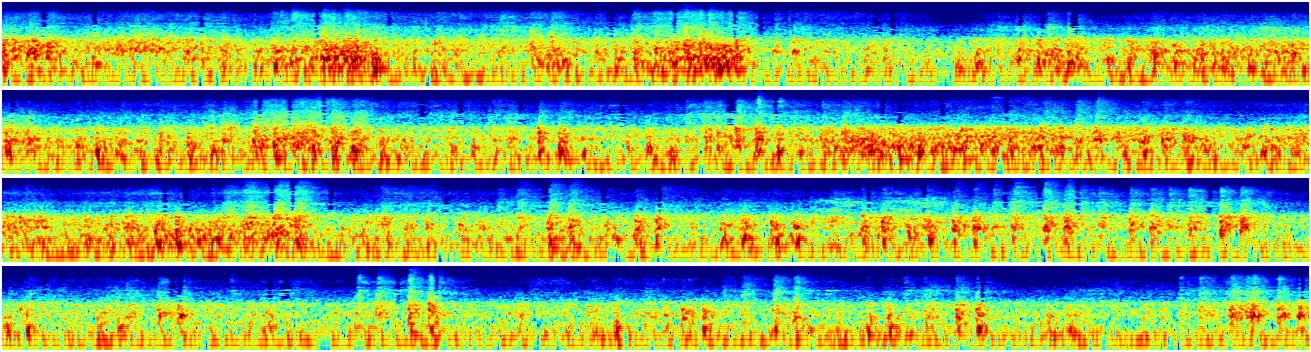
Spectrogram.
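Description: Express train coach running at speed, heard from its open doorway: a steady rumble of wheels on rails with repeated sharp clacks as the wheels cross rail joints.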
